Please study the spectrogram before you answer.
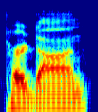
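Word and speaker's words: perdón: For getting someone's attention or asking to pass by, use perdon pronounced perdon. The stress falls on the final syllable.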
